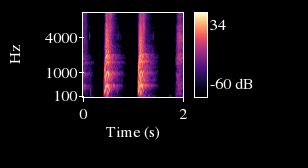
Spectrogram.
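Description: A man imitates a dog barking with his voice, giving three loud, close, abrupt woofs spaced about half a second apart, alone with no other sound.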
